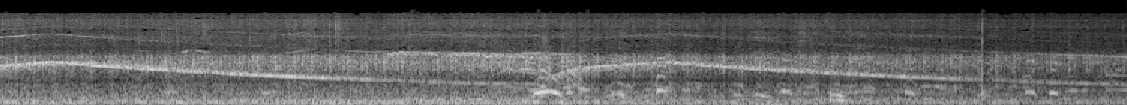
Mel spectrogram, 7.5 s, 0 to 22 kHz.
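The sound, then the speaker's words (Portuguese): A loud ambulance siren wails in long rising and falling sweeps, with steady traffic rumble underneath and faint voices in the background, as the ambulance carries a 66-year-old patient to the emergency unit of the Central Hospital of Yaoundé. “Uma ambulância transporta uma paciente de 66 anos de idade para a unidade de emergência do Hospital Central de Yaoundé.”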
